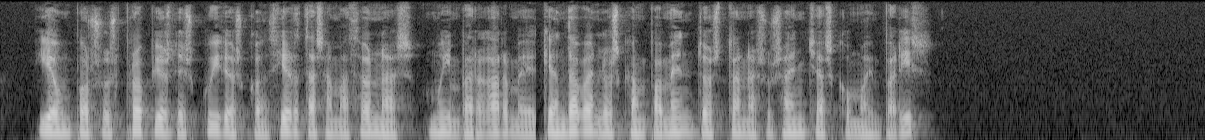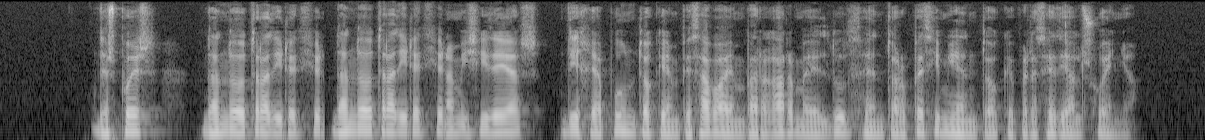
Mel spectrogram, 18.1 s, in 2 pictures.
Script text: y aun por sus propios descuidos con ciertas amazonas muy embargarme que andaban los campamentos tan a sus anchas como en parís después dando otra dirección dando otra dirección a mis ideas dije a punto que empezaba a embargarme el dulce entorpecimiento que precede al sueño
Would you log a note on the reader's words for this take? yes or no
no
